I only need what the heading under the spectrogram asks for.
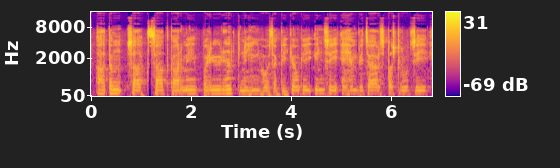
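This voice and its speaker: A man with a somewhat high voice reads spiritual teachings in a slow, measured way. His pitch barely moves, so the reading sounds even and steady. The recording is dull and lo-fi.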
